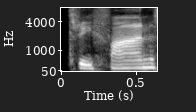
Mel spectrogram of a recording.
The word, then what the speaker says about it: Trifan: So my last name is T-R-I-F-A-N, but it's pronounced in Romanian, TREEFAN.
